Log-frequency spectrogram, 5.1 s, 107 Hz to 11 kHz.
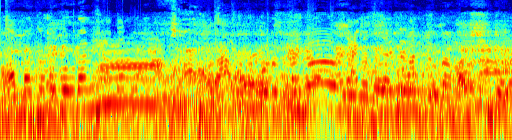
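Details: Sahiwal bull calves bought by a farmer at a cattle market in Faridpur, Bangladesh, on 28 February 2025. A low, drawn-out moo rises near one second and again around three seconds, over constant crowd chatter and speech.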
